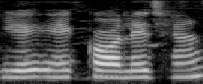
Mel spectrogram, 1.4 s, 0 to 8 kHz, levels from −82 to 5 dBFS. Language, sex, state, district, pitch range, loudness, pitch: Hindi, female, Uttar Pradesh, Jalaun, 245-250 Hz, -15 LUFS, 250 Hz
